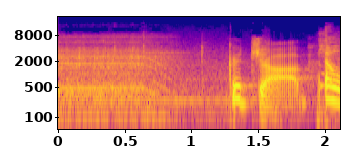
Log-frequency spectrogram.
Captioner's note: mixer stops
